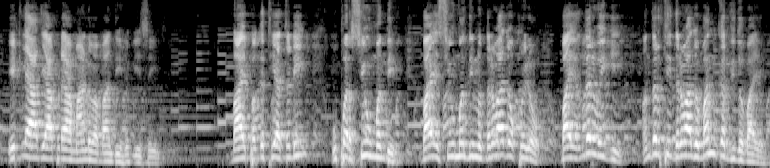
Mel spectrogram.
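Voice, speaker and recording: A man with a Kathiawadi Gujarati accent telling a folk tale on stage in a dramatic, rousing way, often turning to his listeners. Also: fairly high pitch. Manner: dramatic, rousing delivery with asides to friends. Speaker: folk storyteller. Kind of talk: dayro folk storytelling on stage. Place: stage at a live gathering. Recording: echoey hall with faint music.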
